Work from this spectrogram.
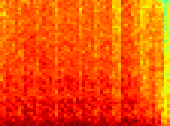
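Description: A Thompson submachine gun fires in Call of Duty, a loud rapid burst of rounds hammering in quick, even succession for about a second before cutting off.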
